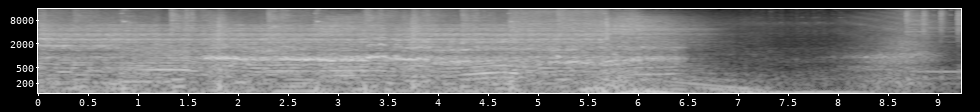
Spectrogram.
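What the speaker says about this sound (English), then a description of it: "this is the all-new 2016 Ford Focus RS" A 2016 Ford Focus RS, an all-wheel-drive hot hatch, skids with loud squealing tires and a droning engine, close and sustained for several seconds before the tire noise suddenly drops away to a lower rumble.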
